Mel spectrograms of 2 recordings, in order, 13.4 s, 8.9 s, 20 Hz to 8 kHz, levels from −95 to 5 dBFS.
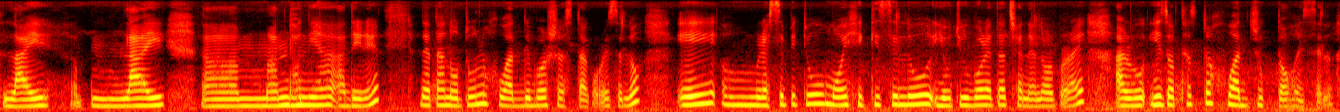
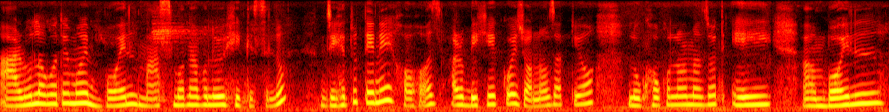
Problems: constant background noise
